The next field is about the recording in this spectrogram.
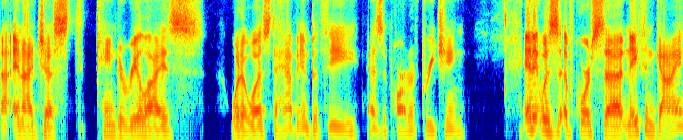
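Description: A man with an American accent in an ordinary speaking voice, medium in pitch, with lively intonation, a quiet background and a dry, close sound with no echo. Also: moderate pace. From Arkansas, US South. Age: 20s. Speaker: preacher. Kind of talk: podcast interview.

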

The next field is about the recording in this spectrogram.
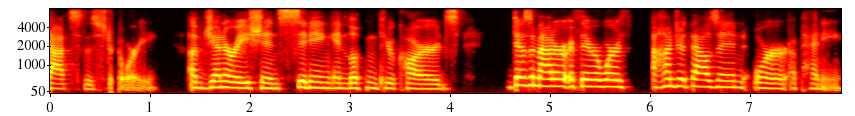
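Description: With an American accent, this speaker talks at a moderate pace with ordinary pitch variation, the sound dry and close with no echo against a quiet background. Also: woman, medium pitch for a woman. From US, Pittsburgh. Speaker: former sportscaster. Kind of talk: interview.

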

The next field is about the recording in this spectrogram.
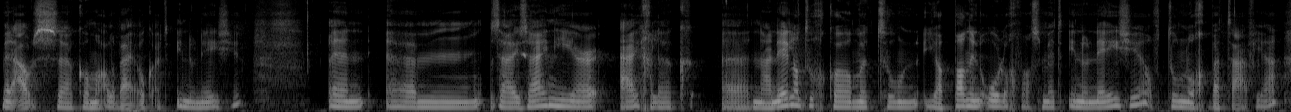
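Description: A woman's very deep, low pitch, at a very slow pace with ordinary pitch variation. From southern Netherlands, Eindhoven. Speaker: podcast co-host. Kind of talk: casual chat. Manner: halting.

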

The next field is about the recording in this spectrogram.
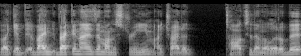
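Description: With an American accent, a man speaks in an ordinary speaking voice at a fairly quick pace, medium pitch and ordinary pitch variation, in a very clean recording with a silent background. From New York, US (Dominican family). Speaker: podcast co-host, English teacher. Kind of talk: casual chat.

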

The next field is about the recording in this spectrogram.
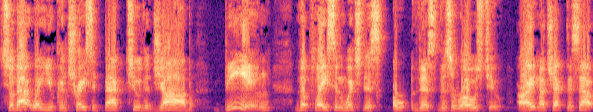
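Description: A man speaks loudly at a high pitch, his raspy, croaky voice carrying a slightly husky edge and few pauses. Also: ordinary pitch variation, fairly slow pace.

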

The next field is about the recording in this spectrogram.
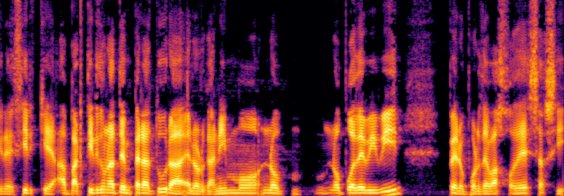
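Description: Very fast and fairly low, a man speaks in a bright, sharp tone. The sound is dry and close with no echo, the recording very clean against a silent background. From Spain, Region of Murcia. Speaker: podcast host, researcher. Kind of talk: casual interview.

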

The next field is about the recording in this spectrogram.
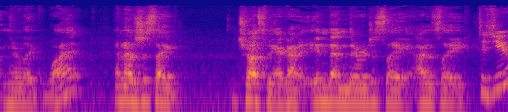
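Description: With an American accent, a man talks at a very fast pace in an animated tone and a fairly high pitch, with audible room echo. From New Hampshire, US. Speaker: concert promotions manager. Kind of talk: casual chat.

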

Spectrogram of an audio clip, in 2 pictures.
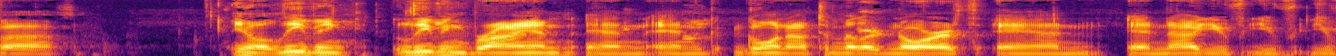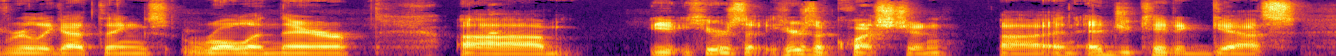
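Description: The man has a plain, everyday voice at a medium pitch. He talks at a fairly slow pace. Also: ordinary pitch variation. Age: 40s. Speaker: basketball coaching podcast host. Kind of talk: interview.

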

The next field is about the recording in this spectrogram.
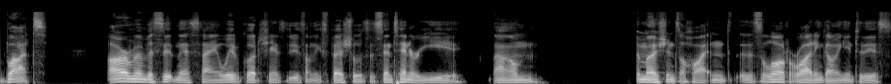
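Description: Over a quiet background, a man with an Australian accent talks at a very fast pace, his pitch fairly low and his intonation monotone and flat. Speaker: football writer. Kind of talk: casual chat.

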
